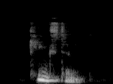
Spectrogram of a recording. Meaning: The capital and largest city of Jamaica; it is also the capital of its eponymous parish
- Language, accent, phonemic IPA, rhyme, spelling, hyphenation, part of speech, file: English, Southern England, /ˈkɪŋ.stən/, -ɪŋstən, Kingston, King‧ston, proper noun, LL-Q1860 (eng)-Kingston.wav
